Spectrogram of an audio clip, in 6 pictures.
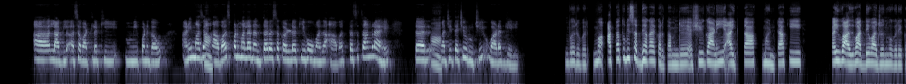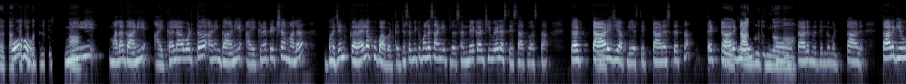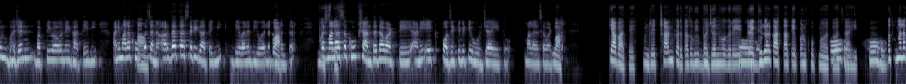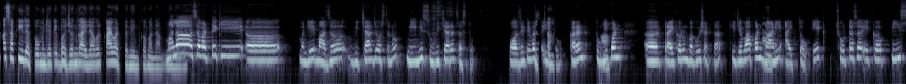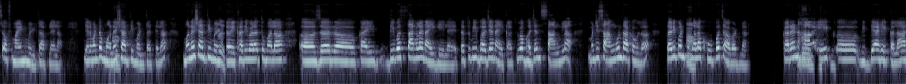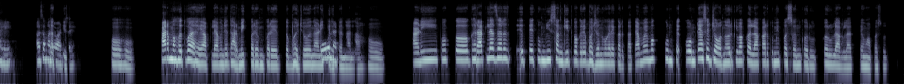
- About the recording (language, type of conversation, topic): Marathi, podcast, तुमच्या संगीताच्या आवडीवर कुटुंबाचा किती आणि कसा प्रभाव पडतो?
- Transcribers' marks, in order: in English: "पॉझिटिव्हिटी"; in Hindi: "क्या बात है"; in English: "रेग्युलर"; in English: "फील"; other background noise; in English: "पॉझिटिव्हच"; in English: "पीस ओएफ माइंड"; in English: "जॉनर"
